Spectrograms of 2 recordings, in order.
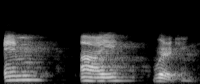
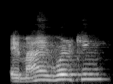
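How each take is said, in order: First: Very slow, falling, every word spaced; slow model reading. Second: Slow and higher, sung as a question; raised question demo. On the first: Teacher showing students the question, slow and falling. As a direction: read it out slowly as a model. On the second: Teacher repeating the example as a lifted question. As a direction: lift it up as a real question. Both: Shown as a demonstration.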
